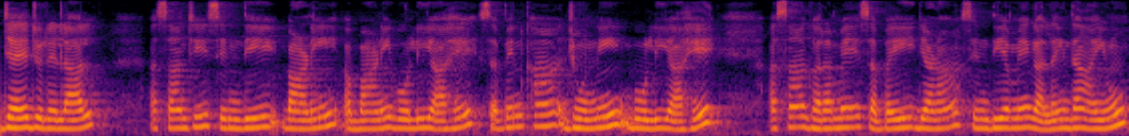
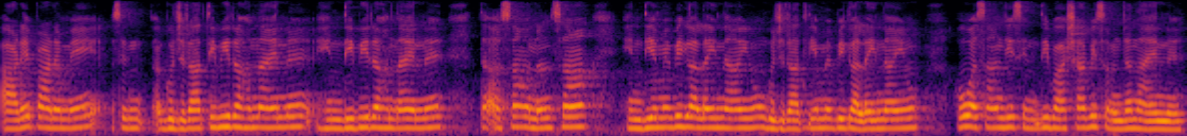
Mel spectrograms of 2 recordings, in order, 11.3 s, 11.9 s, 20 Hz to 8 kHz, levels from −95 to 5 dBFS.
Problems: echo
